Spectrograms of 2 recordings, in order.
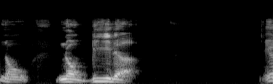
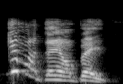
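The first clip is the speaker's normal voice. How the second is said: mama's mock demand; 6 semitones higher, 4 dB louder than usual. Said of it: "so the mama was like".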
